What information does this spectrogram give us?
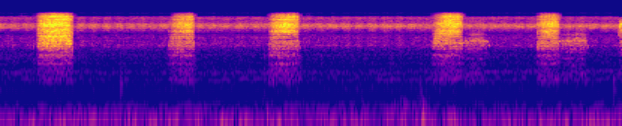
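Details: Barn owl chicks being fed by their mother at the nest, giving harsh broadband hissing snores in bursts of about half a second, repeated roughly every one to two seconds over a steady background hiss.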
